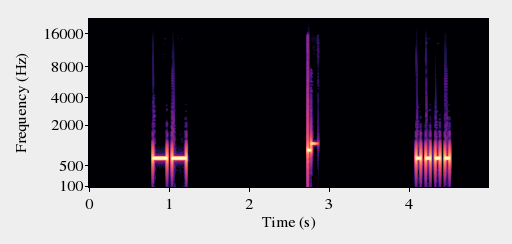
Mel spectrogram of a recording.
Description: Morse code, heard as a keyed tone, about 20 wpm, 700 Hz. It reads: M H
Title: Single Letters - Phonetic Pronunciation 20wpm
